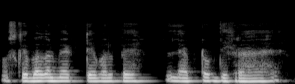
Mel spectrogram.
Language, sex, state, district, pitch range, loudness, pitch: Hindi, male, Jharkhand, Palamu, 150-155 Hz, -15 LUFS, 155 Hz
